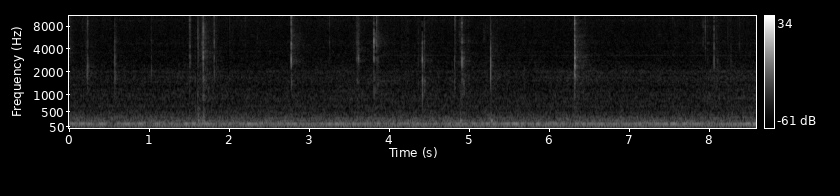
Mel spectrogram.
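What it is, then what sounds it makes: Glycerin soap bar being carved. A small, solid rectangular bar of clear glycerin soap with orange and white stripes inside is held in one hand and cut and scraped with a steel utility-knife blade. Quiet, crisp little clicks and scraping snaps pop out over a steady low hum throughout.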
